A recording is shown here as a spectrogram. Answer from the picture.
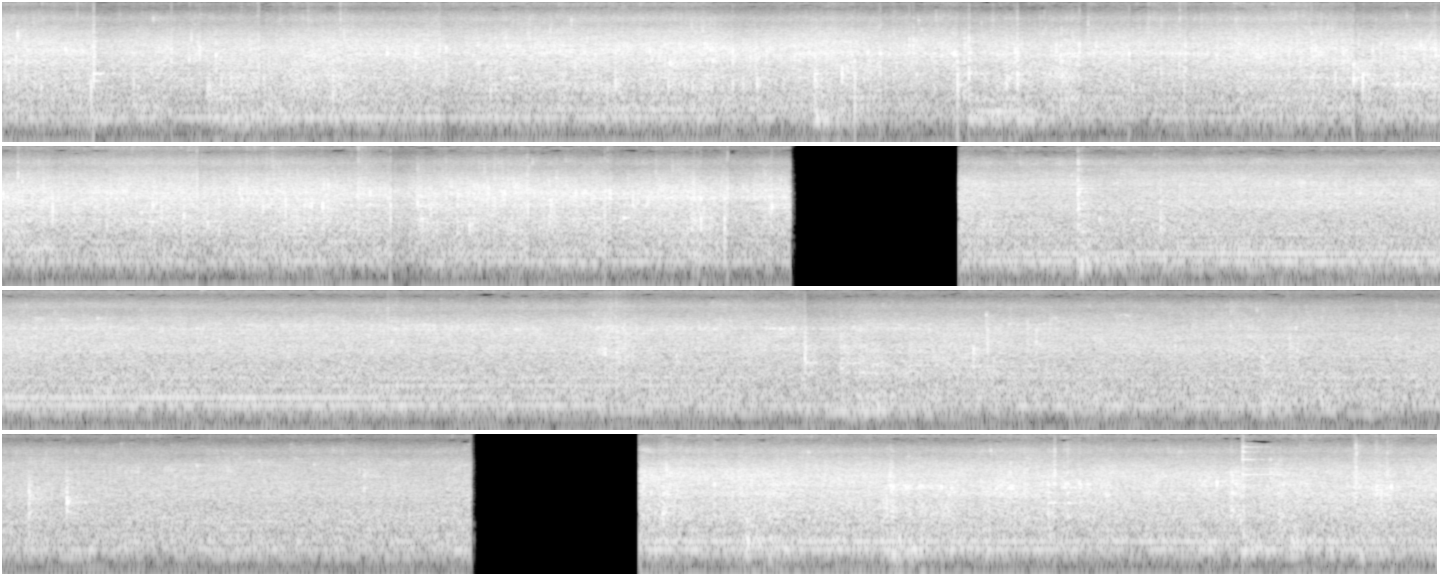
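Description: Cassava sticks deep-frying in hot oil in a pan: a steady, loud sizzle with a few sharp clicks. The sound cuts out briefly twice, about a third of the way in and again near the end.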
